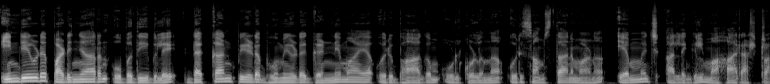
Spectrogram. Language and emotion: Malayalam, neutral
